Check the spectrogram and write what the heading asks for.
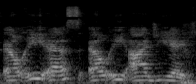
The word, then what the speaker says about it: Lesleigh: My name is spelled a little different. It's Lesleigh, like Lesleigh.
